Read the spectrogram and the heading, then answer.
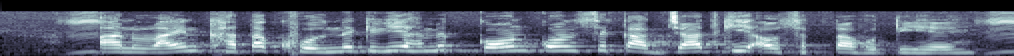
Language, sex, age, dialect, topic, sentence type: Hindi, male, 18-24, Kanauji Braj Bhasha, banking, question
